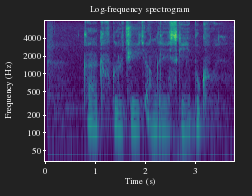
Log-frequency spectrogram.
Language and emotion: Russian, sad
